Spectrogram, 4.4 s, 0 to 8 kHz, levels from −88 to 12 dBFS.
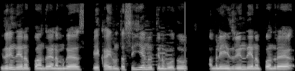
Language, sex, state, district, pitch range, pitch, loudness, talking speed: Kannada, male, Karnataka, Bijapur, 165-175 Hz, 170 Hz, -16 LUFS, 150 wpm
